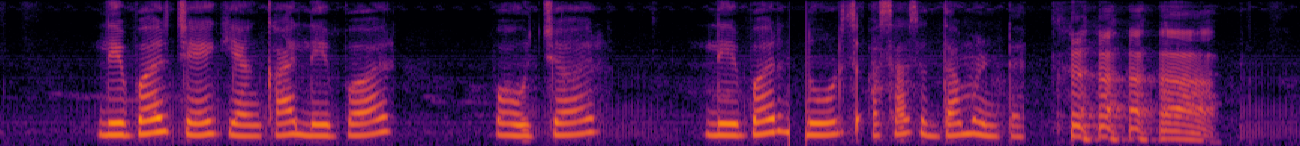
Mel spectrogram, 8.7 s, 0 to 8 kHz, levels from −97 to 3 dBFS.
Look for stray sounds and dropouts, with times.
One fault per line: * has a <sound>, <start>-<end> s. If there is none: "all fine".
* has a dropout, 5.3-5.4 s
* has a laugh, 7.0-8.2 s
